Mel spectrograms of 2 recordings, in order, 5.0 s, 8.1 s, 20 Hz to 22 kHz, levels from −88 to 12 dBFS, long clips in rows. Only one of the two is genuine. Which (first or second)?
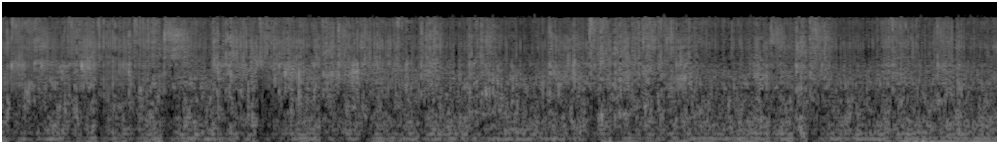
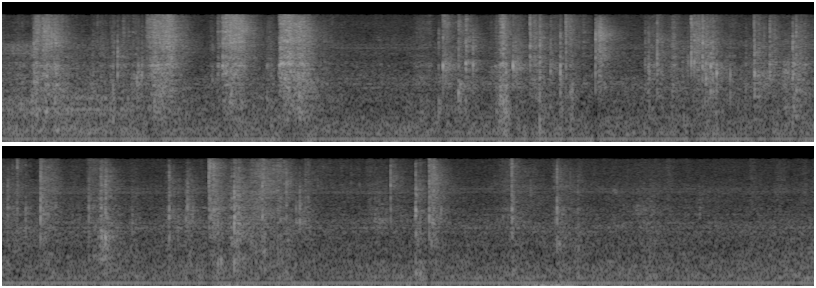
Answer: second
